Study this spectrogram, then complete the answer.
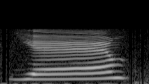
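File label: "joeng5", Cantonese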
